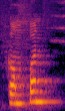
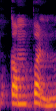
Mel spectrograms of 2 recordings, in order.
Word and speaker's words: कंपन: जैसे इधर देखिए आप, कंपन, तो प व्यंजन से ऊपर है वो अनुस्वार, तो कंपन, म का उच्चारण करेंगे हम, है ना, कंपन, संवत, संवत।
